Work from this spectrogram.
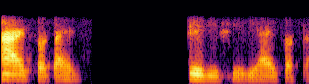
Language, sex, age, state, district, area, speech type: Malayalam, female, 60+, Kerala, Ernakulam, rural, conversation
